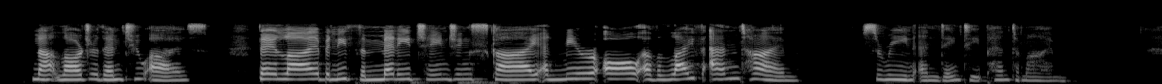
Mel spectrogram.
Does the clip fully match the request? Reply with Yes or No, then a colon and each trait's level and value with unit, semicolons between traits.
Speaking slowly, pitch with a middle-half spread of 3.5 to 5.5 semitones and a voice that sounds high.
No: slow, 120 wpm; narrow, 2.6 semitones; high, 225 Hz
